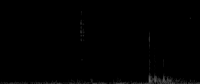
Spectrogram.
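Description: Faint clicks of a screwdriver and a folding knife being handled while the knife is put back together, with a soft knock about one and a half seconds in as the screwdriver is set down on the mat.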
